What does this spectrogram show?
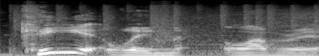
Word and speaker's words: Keelan Lavery: second round to beat them 1-0, thanks to Keelan Lavery.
